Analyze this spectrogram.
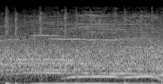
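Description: A short burst of applause for a guest who has just arrived on the show, a dense patter of clapping that stays steady throughout, with a faint tonal whine running underneath.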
